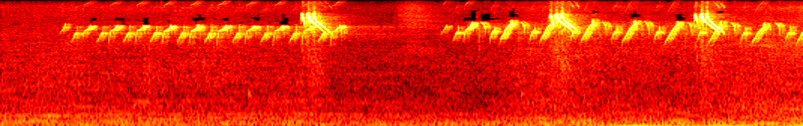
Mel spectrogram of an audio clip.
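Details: Sunda bush warbler delivering its 'ngerol' rolling song, used to tutor and provoke magpie-robins: quick, high, repeated sawtooth notes in running phrases, punctuated by three sharp, squeaky accents.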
